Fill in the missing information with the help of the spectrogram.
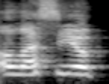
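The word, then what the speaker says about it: Alessio: Um, friend of the show, Allesio Picariello, as he told us to say it.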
